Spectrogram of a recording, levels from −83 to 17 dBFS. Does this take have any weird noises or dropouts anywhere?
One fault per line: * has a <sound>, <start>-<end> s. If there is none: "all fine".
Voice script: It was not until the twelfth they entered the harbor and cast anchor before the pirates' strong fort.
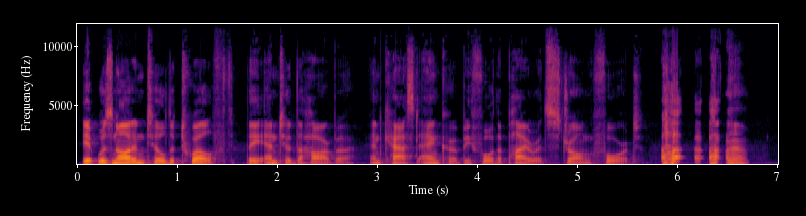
* has a throat clearing, 5.8-6.7 s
